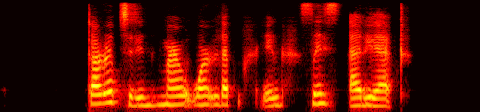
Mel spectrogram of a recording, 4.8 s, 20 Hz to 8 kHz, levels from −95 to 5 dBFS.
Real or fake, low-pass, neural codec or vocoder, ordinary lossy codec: fake; 7.2 kHz; codec, 16 kHz, 0.5 kbps, FreqCodec, larger model; AAC, 48 kbps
